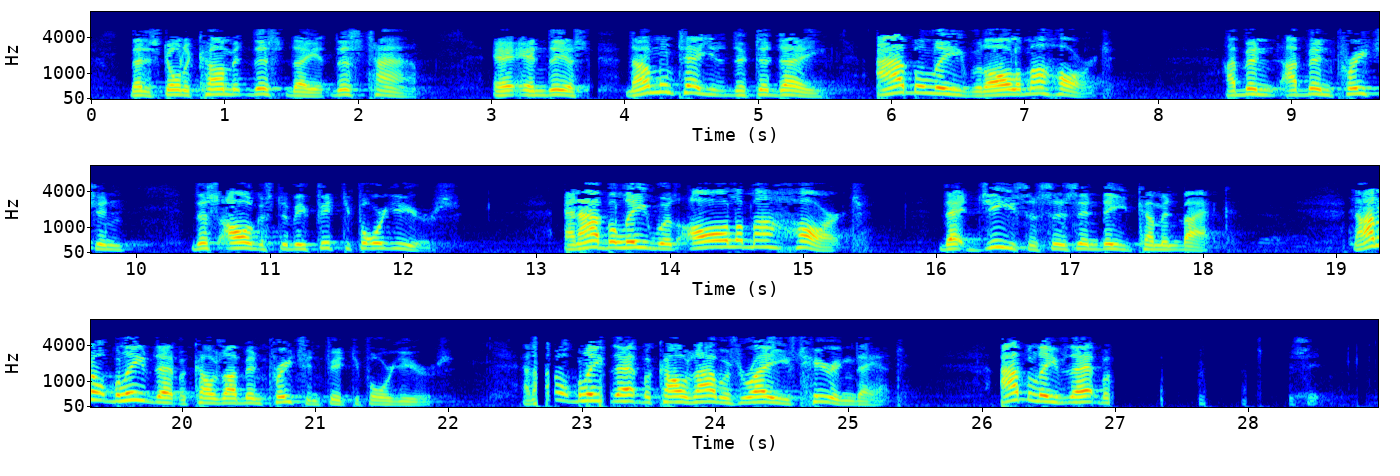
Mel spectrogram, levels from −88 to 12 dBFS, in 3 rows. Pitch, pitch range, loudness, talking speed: 185 Hz, 160-215 Hz, -24 LUFS, 165 wpm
